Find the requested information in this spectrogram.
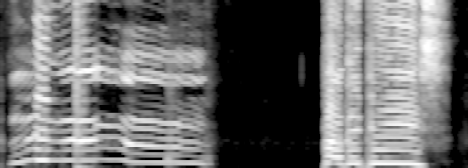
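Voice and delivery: high, slow strangled wail of frustration; cri de rage. Real, not acted. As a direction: howl the mock curse word. Rage de joueur, cri de dépit. (cri de dépit aigu et traînant)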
